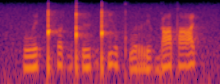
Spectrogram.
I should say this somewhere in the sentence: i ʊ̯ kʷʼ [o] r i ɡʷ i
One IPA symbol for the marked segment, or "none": ɤ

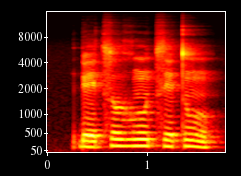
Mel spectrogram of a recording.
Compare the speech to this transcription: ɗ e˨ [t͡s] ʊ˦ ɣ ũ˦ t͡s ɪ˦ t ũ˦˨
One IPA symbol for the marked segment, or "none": t͡s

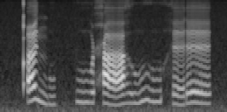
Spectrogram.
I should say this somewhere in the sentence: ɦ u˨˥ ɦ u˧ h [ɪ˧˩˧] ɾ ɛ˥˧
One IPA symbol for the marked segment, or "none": ɛ˧˩˧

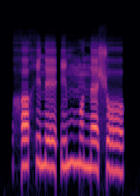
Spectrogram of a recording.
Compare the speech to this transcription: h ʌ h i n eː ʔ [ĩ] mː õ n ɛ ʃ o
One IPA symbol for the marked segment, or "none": i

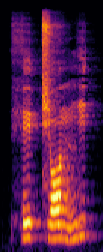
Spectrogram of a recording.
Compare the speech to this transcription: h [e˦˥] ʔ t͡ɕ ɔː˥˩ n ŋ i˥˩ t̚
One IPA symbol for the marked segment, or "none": e˥˩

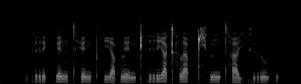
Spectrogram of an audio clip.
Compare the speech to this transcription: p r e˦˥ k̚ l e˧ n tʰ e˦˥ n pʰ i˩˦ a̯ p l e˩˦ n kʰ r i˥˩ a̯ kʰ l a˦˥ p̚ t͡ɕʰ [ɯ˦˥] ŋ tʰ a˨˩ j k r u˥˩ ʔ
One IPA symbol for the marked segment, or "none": ɯ˦˥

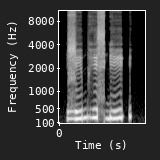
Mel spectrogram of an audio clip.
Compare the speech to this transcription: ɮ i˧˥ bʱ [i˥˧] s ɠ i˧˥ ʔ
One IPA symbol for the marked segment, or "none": i˥˧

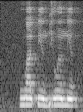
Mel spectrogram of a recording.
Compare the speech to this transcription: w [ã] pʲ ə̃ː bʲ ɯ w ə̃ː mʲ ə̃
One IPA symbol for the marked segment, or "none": ã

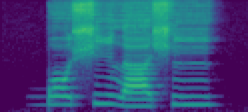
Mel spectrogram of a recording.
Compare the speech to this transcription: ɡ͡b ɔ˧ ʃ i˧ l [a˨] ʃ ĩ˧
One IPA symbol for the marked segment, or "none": a˨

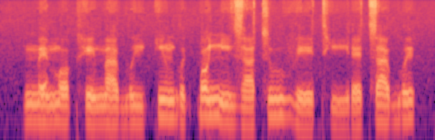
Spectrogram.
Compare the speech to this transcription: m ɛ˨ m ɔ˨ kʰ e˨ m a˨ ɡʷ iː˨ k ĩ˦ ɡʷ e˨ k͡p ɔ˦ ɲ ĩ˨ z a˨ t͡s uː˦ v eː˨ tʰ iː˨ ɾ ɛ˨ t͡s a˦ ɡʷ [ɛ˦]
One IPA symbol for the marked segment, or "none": ɪ˦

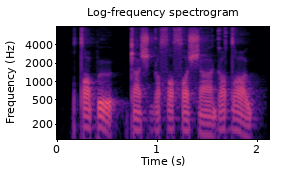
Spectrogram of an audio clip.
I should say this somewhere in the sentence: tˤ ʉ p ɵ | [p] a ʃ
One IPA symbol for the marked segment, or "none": ʈ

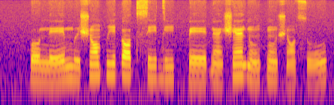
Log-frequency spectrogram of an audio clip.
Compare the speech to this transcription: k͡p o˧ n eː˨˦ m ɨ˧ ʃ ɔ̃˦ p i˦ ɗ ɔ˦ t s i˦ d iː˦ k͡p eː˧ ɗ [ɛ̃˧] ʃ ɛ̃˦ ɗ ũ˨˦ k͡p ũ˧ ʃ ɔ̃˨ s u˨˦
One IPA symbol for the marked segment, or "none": ɛ̃˧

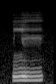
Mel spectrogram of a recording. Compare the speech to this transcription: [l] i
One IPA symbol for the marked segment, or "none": l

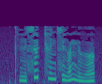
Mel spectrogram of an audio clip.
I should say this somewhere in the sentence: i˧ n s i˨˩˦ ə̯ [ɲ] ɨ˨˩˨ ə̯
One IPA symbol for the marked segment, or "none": n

